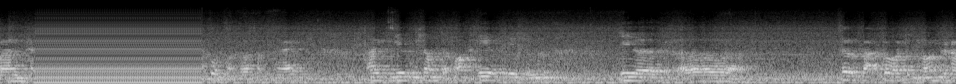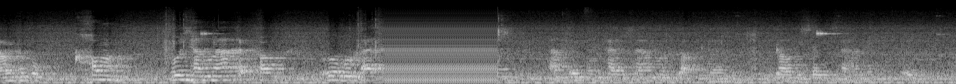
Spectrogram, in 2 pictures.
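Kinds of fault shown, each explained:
System hang loop: the system stalled while the audio hardware kept replaying one buffer, so a 23.22 ms fragment (fitting a 1024-sample buffer) repeats as a 43.1 Hz buzz at 0.37–2.02 s and 13.42–14.54 s, replacing roughly 1.5 s and 1 s of sound.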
